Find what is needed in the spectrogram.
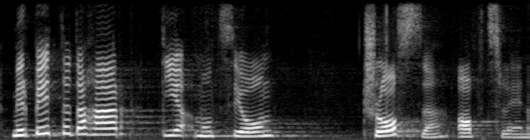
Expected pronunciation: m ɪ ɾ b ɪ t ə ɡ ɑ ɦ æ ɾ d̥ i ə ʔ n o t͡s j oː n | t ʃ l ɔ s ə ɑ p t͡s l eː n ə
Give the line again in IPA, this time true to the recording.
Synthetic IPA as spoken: m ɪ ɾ b ɪ t ə d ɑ ɦ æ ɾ d̥ i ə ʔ m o t͡s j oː n | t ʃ l ɔ s ə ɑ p t͡s l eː n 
